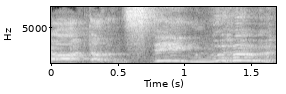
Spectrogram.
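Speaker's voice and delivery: high, loud, gleeful, delighted whoop. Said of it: "I'd be like".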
